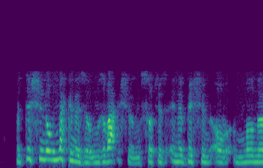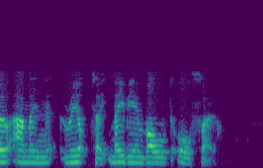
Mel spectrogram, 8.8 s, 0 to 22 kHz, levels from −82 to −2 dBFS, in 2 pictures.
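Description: No technical faults can be heard in this speech. It carries the narrow band of G.711 telephone coding, with nothing reaching above about 3.9 kHz.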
